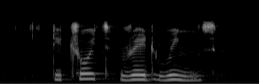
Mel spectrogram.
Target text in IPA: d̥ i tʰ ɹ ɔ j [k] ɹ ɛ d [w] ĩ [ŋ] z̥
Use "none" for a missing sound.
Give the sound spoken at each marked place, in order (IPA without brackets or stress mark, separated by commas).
t, w, ŋ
